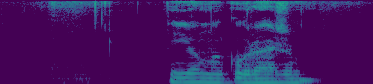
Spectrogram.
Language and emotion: Russian, neutral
